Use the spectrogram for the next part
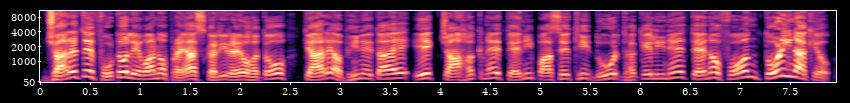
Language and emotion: Gujarati, angry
